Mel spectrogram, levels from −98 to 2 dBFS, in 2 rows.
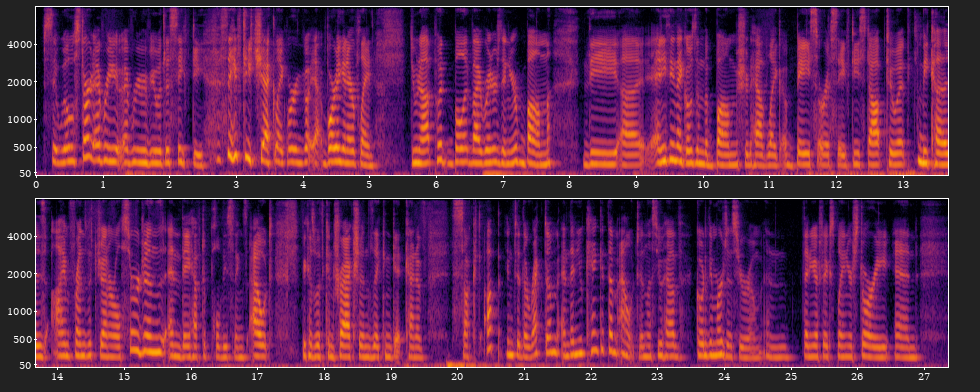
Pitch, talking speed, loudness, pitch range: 205 Hz, 210 wpm, -27 LUFS, 190-235 Hz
